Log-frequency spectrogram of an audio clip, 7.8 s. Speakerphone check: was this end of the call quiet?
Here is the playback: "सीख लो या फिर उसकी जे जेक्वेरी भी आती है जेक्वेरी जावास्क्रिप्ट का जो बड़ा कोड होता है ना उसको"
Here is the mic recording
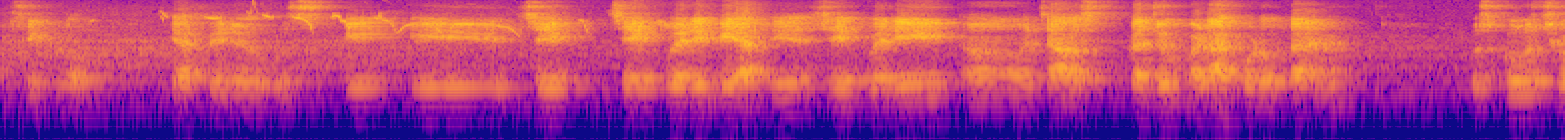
Yes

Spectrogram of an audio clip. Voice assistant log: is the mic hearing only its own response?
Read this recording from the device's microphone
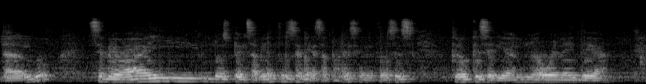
Yes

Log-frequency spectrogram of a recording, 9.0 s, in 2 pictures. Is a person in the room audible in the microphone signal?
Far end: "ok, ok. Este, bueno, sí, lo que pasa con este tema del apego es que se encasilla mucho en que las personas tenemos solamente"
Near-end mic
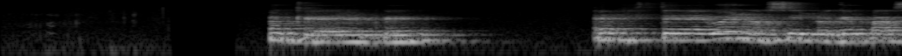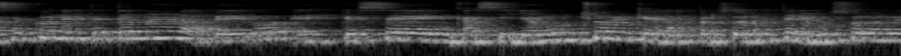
No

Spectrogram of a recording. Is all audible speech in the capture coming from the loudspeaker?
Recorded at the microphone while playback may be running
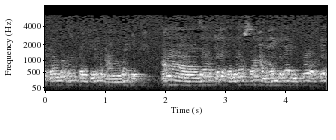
Yes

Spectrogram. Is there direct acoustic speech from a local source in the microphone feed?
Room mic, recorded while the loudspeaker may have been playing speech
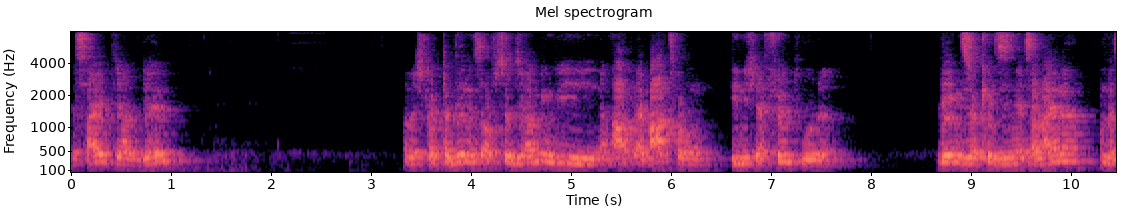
No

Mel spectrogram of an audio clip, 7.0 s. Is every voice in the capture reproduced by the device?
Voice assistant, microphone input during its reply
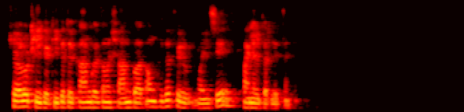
Yes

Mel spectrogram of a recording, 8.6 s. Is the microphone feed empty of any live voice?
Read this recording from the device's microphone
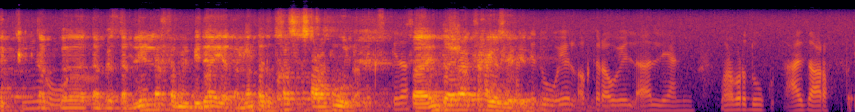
No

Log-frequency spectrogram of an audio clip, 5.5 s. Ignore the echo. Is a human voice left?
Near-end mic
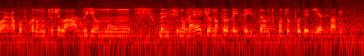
No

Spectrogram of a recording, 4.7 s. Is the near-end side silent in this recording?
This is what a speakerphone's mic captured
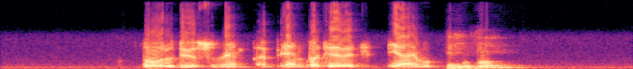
No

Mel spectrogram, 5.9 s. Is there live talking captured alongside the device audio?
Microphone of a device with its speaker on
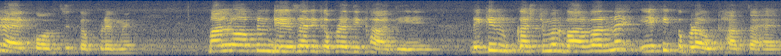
No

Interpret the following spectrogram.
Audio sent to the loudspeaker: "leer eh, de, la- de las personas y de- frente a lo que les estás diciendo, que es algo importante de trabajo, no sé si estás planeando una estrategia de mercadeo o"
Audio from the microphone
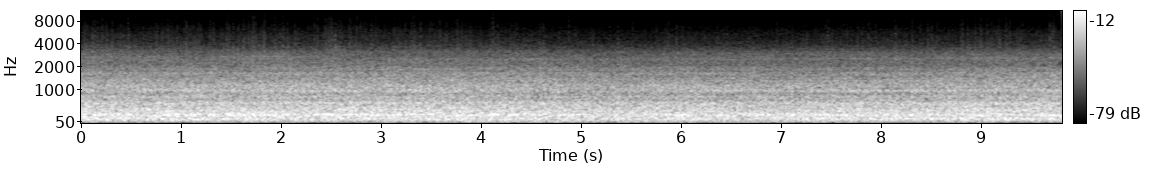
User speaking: No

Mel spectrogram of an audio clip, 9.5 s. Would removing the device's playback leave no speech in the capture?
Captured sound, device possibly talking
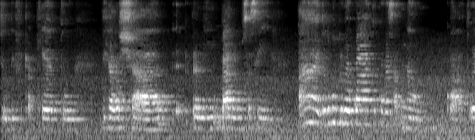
Yes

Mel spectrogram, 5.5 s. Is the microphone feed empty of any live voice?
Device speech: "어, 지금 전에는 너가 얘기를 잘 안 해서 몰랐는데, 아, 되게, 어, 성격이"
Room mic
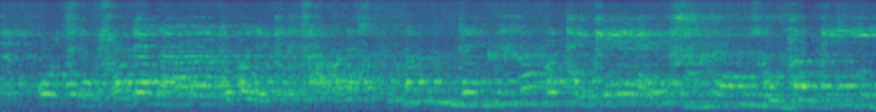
No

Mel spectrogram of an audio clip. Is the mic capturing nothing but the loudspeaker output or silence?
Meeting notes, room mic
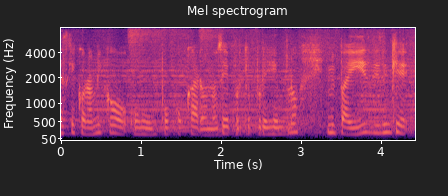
Yes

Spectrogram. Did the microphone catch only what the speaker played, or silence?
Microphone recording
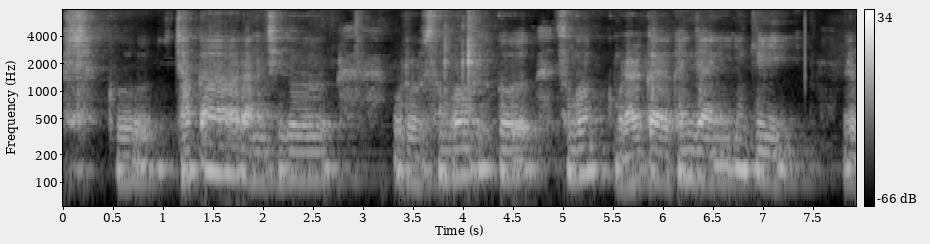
Yes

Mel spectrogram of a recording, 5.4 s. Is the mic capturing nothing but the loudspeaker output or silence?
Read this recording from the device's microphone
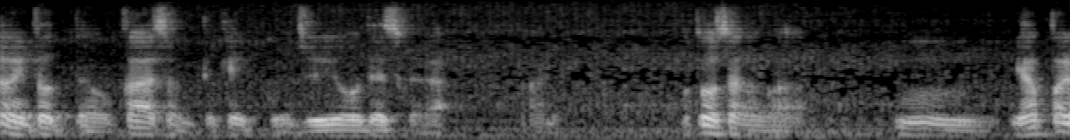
No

